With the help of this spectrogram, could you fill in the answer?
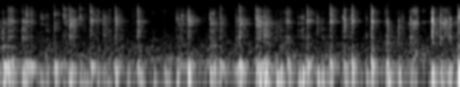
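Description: Long nails flick and scratch across the woody scales of a large, dry, gold-painted pine cone. The result is a quiet, fast, irregular patter of crisp, bright clicks and rasps with a faint low thump under each. Every tick dies away almost instantly.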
